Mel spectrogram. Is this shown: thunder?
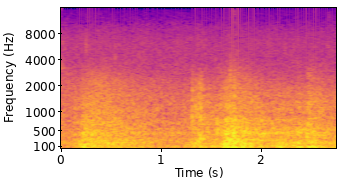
yes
